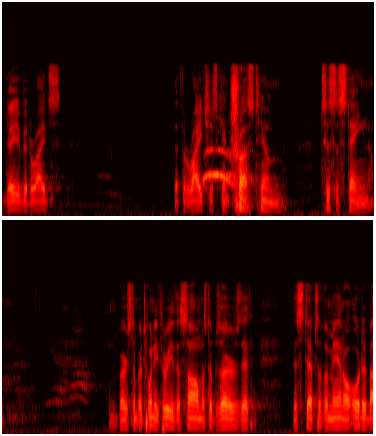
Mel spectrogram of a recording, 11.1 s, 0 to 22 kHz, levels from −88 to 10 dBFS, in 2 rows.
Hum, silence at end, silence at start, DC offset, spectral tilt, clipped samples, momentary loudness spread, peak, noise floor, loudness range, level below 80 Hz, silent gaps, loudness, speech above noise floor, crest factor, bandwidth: none; 0 s; 0.05 s; under 0.1%; -4 dB/octave; under 0.1%; 14 LU; -26 dBFS; -83 dBFS; 6 LU; -78 dBFS; none; -44 LUFS; 38 dB; 20 dB; 7.8 kHz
